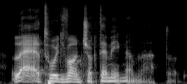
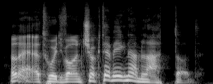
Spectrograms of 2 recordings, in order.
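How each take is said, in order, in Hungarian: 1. A hang a végén elhalkul. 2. A hang a legvégéig erős marad. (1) "ott az elvész" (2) "Ez jó"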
